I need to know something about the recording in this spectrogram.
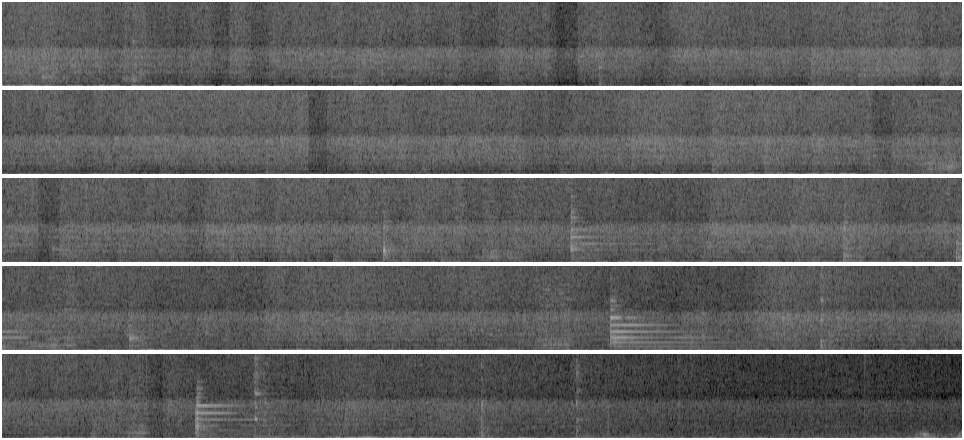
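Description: Chopped onions frying in hot oil and ghee in a kadhai, a steady sizzle, while a steel ladle stirs and scrapes through them, with a few short ringing clinks of the ladle against the pan.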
